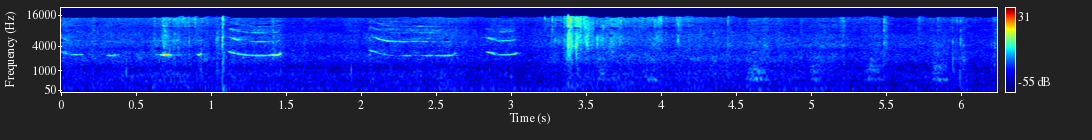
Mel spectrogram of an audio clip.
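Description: A bird calling: a few short high chirps, then three swooping whistled notes that dip and rise again, all within the first three seconds. A single sharp click follows a little later.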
